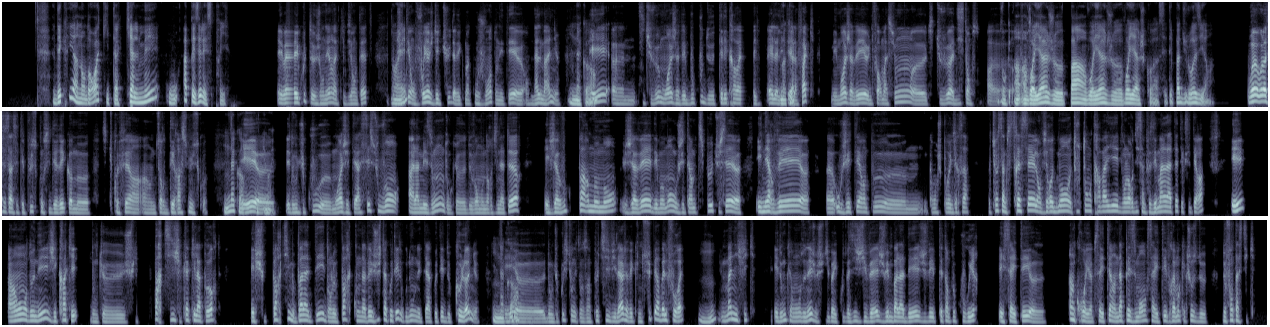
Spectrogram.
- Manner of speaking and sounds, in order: other background noise; stressed: "énervé"; stressed: "tout le temps"; stressed: "craqué"; stressed: "parti"; stressed: "Cologne"; stressed: "incroyable"
- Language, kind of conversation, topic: French, podcast, Quel est l’endroit qui t’a calmé et apaisé l’esprit ?
- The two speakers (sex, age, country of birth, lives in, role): male, 20-24, France, France, guest; male, 45-49, France, France, host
